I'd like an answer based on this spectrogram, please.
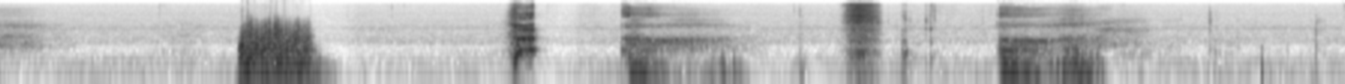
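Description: Several short, abrupt voiced catches with quiet gaps between them, recurring a few seconds apart: hiccups.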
